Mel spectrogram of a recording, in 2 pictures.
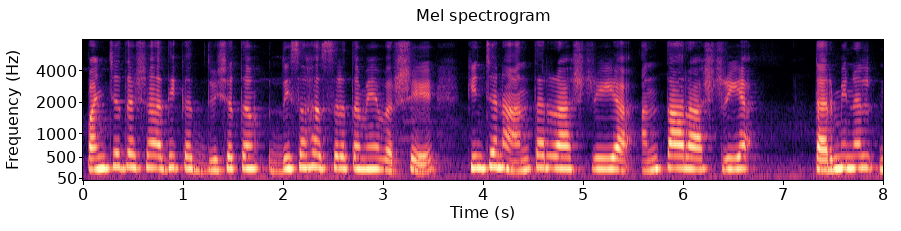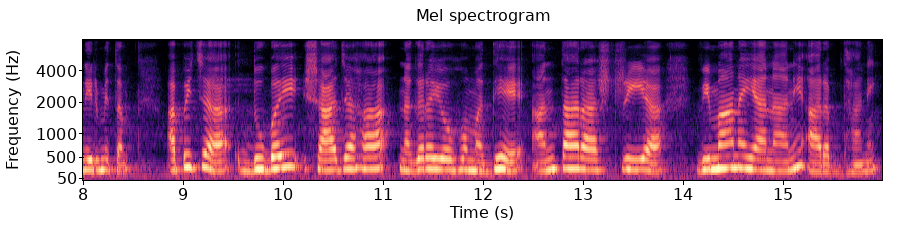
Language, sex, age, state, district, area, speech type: Sanskrit, female, 45-60, Andhra Pradesh, Kurnool, urban, read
